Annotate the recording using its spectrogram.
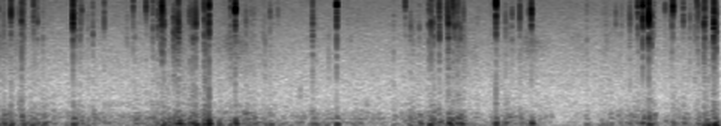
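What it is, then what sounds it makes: Ceramic mosaic tile sheet. Long nails tap and scratch across the rows of small tiles on a white ceramic mosaic tile sheet. Quick dry clicks and scraping come in an uneven, busy stream over a low rumbling bed, with bright ticks standing out above a quiet, mostly low-heavy sound.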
